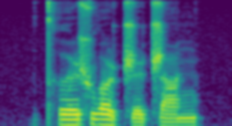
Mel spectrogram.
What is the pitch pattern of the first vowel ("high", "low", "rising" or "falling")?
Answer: high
